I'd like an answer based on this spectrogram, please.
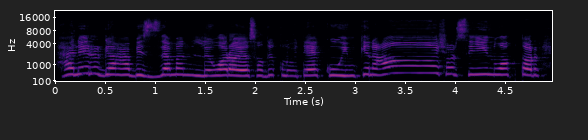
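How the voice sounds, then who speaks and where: An excited woman anime fan with an Egyptian Arabic accent, hosting a chatty, playful commentary and talking straight to the viewer. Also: very high voice, brisk. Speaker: anime video host. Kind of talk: casual anime commentary to camera.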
